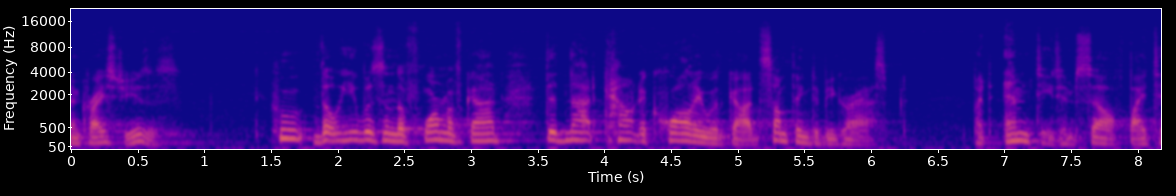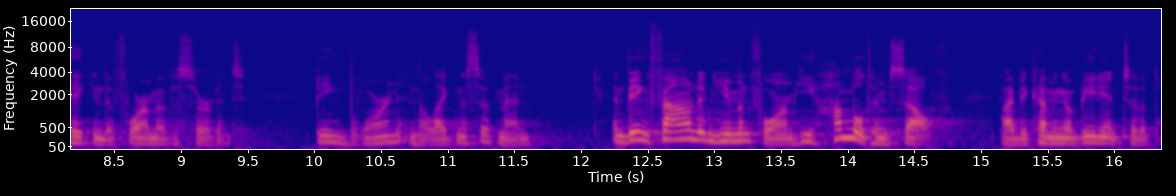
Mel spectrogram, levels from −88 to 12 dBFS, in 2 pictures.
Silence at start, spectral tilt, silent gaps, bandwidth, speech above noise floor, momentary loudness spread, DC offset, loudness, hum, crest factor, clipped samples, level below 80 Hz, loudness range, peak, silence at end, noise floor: 0 s; -7 dB/octave; none; 17 kHz; 33 dB; 14 LU; under 0.1%; -39 LUFS; none; 22 dB; under 0.1%; -82 dBFS; 9 LU; -16 dBFS; 0.05 s; -71 dBFS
